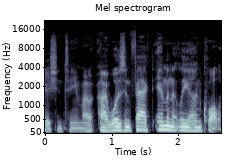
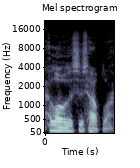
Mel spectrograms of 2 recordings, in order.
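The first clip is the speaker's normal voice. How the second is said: soothing, calm late-night FM radio DJ voice; 3 semitones lower, 4 dB quieter than usual. Retelling a first helpline call greeting: late night fm dj voice. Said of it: "the late night F M D J voice".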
